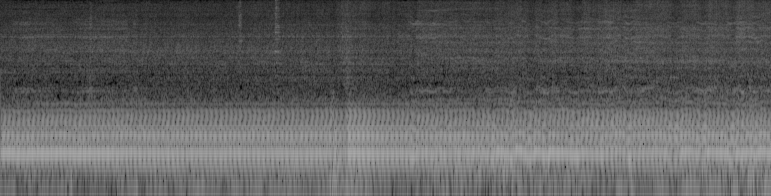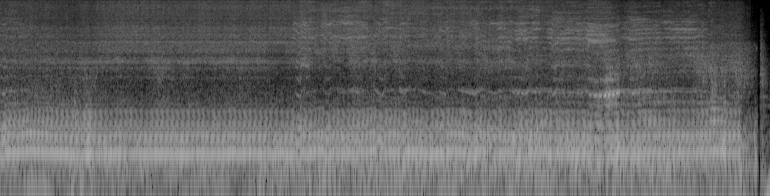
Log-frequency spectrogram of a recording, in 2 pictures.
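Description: Zero-turn riding mower engine running at a steady speed while towing a loaded boat trailer, its pitch wavering slightly now and then under the load.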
